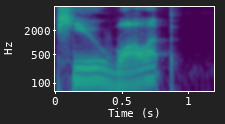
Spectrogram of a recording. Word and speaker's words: Puyallup: It's you pronounce it Puyallup.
